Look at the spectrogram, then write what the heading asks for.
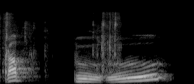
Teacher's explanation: Rob buhu, baknya dibaca double, ada tasdidnya.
